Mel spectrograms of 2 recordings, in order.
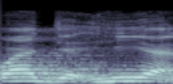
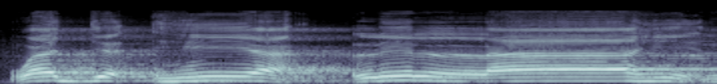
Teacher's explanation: Qalqalah artinya suara memantul. J-nya itu mantul itu. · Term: qalqalah sughra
